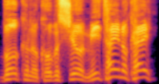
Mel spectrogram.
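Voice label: encounter, Japanese; nero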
